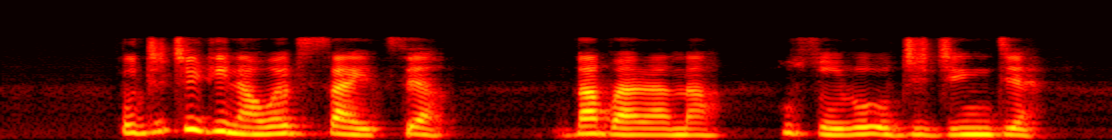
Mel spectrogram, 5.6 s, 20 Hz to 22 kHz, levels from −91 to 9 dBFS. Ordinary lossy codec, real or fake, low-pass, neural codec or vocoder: Opus, 64 kbps; fake; 7.2 kHz; codec, 16 kHz, 1 kbps, FunCodec, trained on Chinese and English, 50 frames a second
